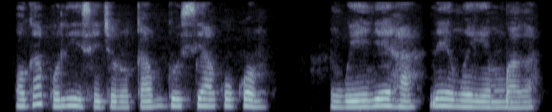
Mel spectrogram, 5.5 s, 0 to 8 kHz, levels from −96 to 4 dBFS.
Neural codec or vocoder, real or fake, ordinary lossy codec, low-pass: none; real; MP3, 64 kbps; 7.2 kHz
